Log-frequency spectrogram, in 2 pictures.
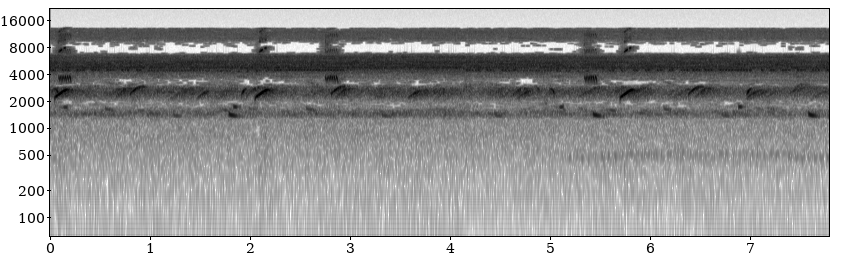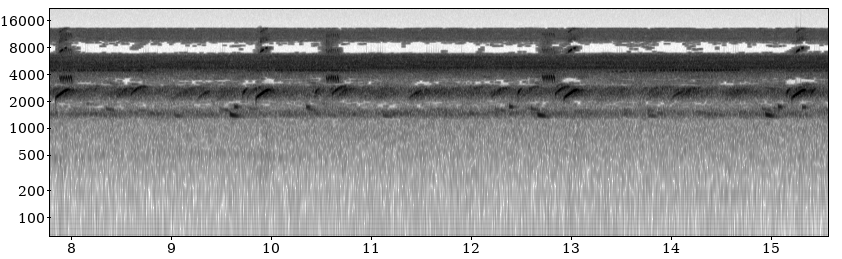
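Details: Love song of the coqui, a tiny but loud tree frog, in Puerto Rico's El Yunque Rainforest: repeated rising whistled chirps from several frogs, roughly one per second, set against a dense, continuous high-pitched insect buzz.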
